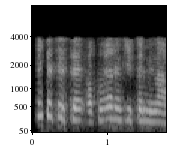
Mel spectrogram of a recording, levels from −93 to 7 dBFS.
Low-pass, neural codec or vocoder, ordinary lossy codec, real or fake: 7.2 kHz; codec, 44.1 kHz, 2.6 kbps, DAC; AAC, 16 kbps; fake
